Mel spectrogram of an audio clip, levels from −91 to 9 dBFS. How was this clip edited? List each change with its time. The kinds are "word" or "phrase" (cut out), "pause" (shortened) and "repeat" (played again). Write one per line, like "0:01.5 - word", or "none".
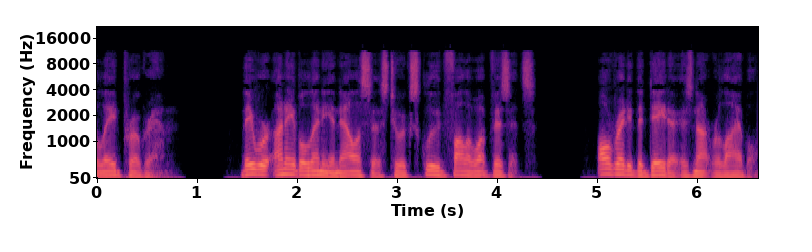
none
